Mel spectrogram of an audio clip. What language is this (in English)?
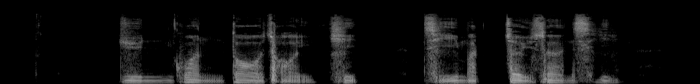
Cantonese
